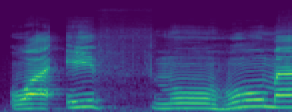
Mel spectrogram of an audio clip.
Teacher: حمزہ کو ثا کے ساتھ ملائیں گے، مد کی وجہ سے کلمہ دار کھینچنا ہے.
